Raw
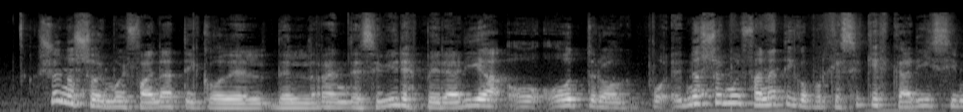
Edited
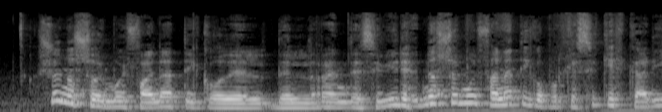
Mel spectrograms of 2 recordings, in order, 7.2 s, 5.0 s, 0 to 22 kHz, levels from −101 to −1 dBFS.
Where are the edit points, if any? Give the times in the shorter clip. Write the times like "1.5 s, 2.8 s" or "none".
3.1 s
